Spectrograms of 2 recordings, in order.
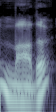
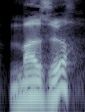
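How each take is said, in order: First: The middle consonant sounds like a d. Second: The middle consonant sounds like a z. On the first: The speaker calls it right. "la bonne prononciation anglaise de ces mots est" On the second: The speaker calls it wrong. "on entend trop souvent un Z alors qu'on attend un D"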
